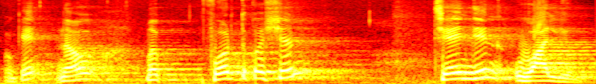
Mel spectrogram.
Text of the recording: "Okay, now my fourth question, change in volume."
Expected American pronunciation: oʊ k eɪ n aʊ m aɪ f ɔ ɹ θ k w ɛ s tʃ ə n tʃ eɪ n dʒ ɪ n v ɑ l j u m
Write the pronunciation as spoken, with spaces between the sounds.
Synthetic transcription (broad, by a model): oʊ k eɪ n aʊ m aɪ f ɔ ɹ t k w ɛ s ʃ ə n tʃ eɪ n dʒ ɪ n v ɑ l j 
